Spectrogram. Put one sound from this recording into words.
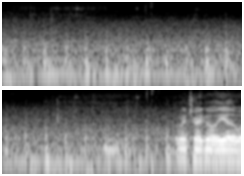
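Footsteps thud at a steady pace.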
